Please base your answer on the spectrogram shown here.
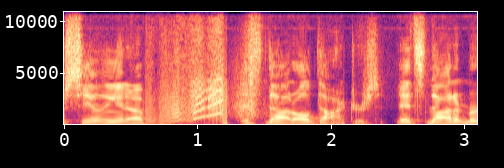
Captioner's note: record scratches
